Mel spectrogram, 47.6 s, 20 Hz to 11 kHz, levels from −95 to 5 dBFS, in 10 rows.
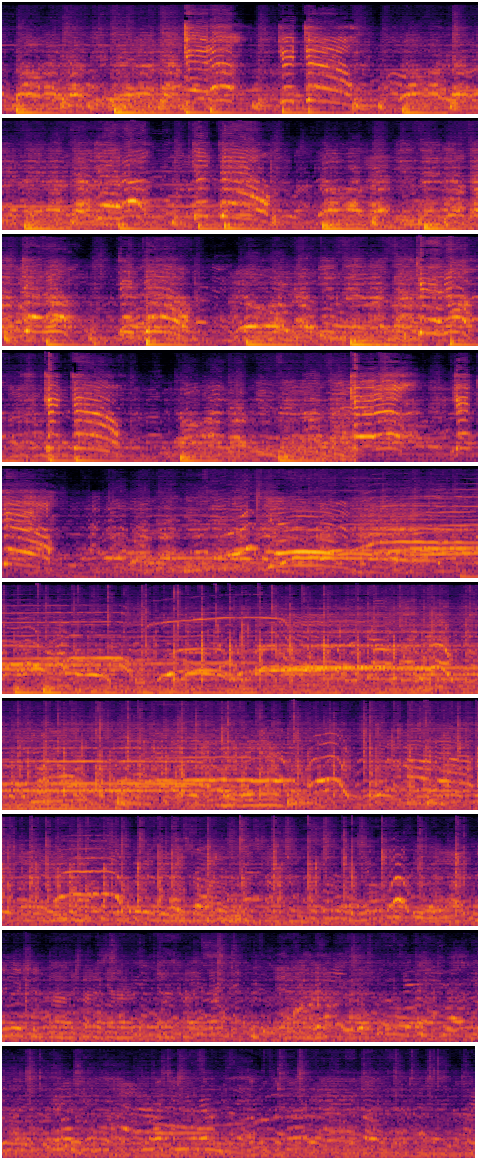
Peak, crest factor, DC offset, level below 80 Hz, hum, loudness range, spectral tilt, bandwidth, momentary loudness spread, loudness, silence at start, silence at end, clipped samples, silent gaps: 0 dBFS; 20 dB; under 0.1%; -32 dBFS; none; 8 LU; -5.5 dB/octave; 10.5 kHz; 12 LU; -19 LUFS; 0 s; 0 s; under 0.1%; none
